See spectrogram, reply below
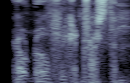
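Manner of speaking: rough-edged gruff delivery. Voicing an overheard stranger who doubts the group: gruff voice. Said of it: "You just hear a gruff voice".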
